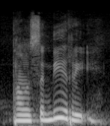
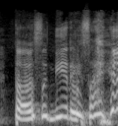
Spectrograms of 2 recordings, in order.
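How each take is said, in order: First: Said in the usual way. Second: Higher voice breaking into real laughter; laughing. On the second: Real, not acted. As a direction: say it and crack up. Laughs at own hot temper. (sambil tertawa lepas)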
